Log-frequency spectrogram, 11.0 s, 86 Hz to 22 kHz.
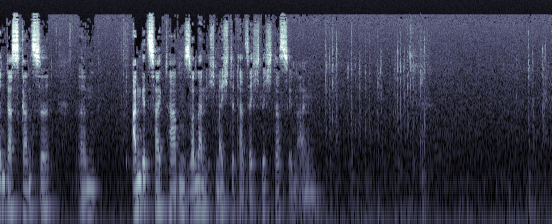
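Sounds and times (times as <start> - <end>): typing on computer keyboard: 6.5 - 8.6, 10.5 - 11.0.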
